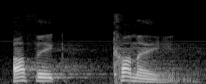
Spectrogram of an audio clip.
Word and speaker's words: afikoman: And so the way you pronounce this is afikamein, afikamein.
